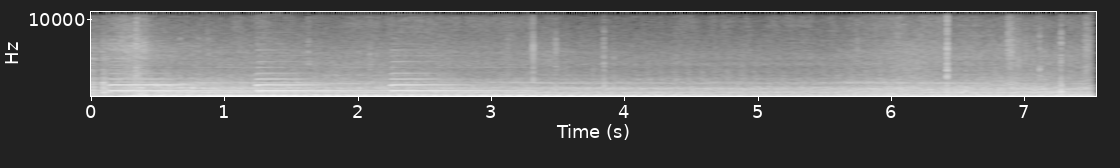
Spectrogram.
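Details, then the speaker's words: 1995 Ford F-250 4x4 V8, cold start after new spark plug wires (earlier ticking came from the loose, arcing #3 plug boot): fires right up to a smooth, even idle, no ticking or misfire; firing order correct. "well it certainly sounds and feels like I got the firing order right which is nice you'll know in a hurry to get that wrong"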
